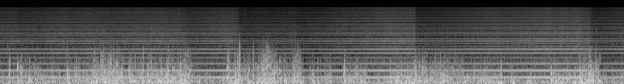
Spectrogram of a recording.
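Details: GoPro plugged into a Phantom 2 Zenmuse HD-3D gimbal recording loud noise: steady whining tones at several fixed pitches over a gusty roar throughout, unrelated to motor rhythm; interference in the camera audio, cause unknown.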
